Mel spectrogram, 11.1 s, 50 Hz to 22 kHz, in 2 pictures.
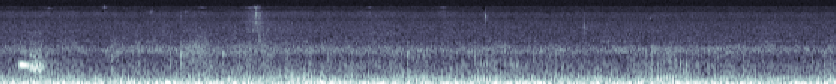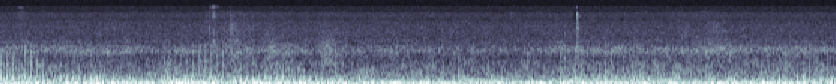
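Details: Purr of a Maine Coon during nursing, 43 days after birth: continuous deep, even rumbling with a soft pulsing texture, plus a brief faint squeak early on and light scattered rustling.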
